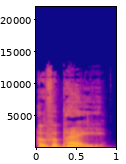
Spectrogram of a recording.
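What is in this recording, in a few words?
"overpay", British English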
